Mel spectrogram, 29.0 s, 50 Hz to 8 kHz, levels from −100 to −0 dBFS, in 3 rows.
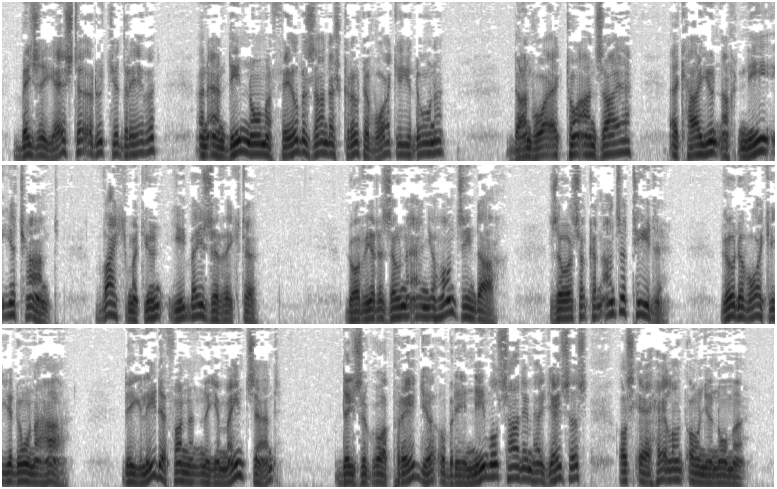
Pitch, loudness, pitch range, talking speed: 130 Hz, -17 LUFS, 115-150 Hz, 145 wpm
